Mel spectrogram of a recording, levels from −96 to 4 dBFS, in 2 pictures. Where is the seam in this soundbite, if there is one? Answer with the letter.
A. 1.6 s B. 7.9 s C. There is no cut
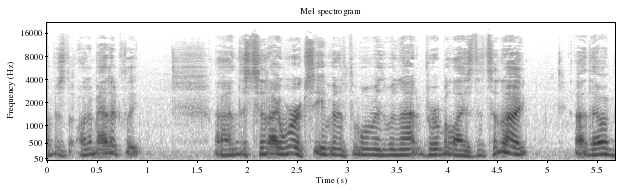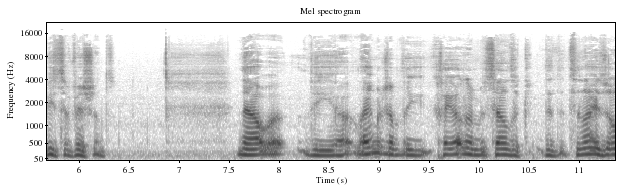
A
